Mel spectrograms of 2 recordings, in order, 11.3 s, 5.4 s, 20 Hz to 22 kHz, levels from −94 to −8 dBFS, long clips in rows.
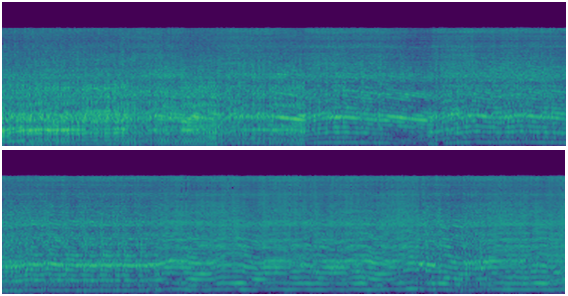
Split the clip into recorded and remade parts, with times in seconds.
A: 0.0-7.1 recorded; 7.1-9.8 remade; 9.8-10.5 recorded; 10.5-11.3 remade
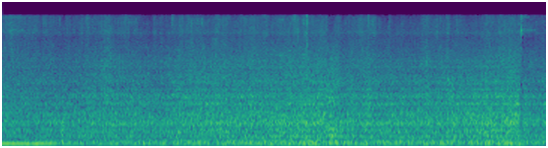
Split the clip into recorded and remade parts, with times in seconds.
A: 0.0-2.8 recorded; 2.8-3.5 remade; 3.5-5.4 recorded

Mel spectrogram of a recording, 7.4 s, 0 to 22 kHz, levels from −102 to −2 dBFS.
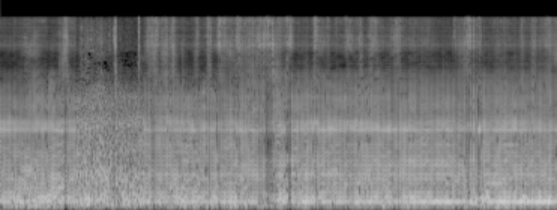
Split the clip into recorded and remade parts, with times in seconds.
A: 0.0-1.0 remade; 1.0-1.9 recorded; 1.9-7.4 remade

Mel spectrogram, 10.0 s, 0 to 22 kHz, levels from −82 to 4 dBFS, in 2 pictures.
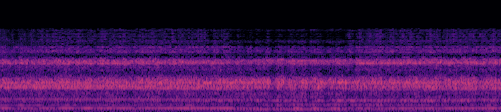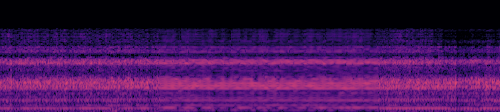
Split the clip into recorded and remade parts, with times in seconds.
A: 0.0-6.6 recorded; 6.6-8.8 remade; 8.8-10.0 recorded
